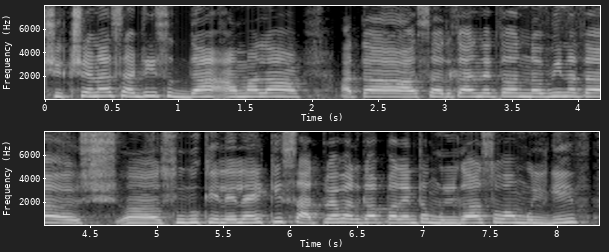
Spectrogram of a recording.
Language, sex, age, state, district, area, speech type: Marathi, female, 18-30, Maharashtra, Yavatmal, rural, spontaneous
